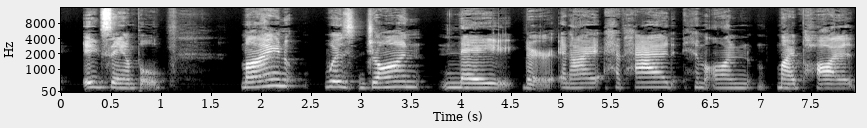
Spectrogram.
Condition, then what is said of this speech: Stuttering. It may take me a little bit longer to get the words out, but I have a voice.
